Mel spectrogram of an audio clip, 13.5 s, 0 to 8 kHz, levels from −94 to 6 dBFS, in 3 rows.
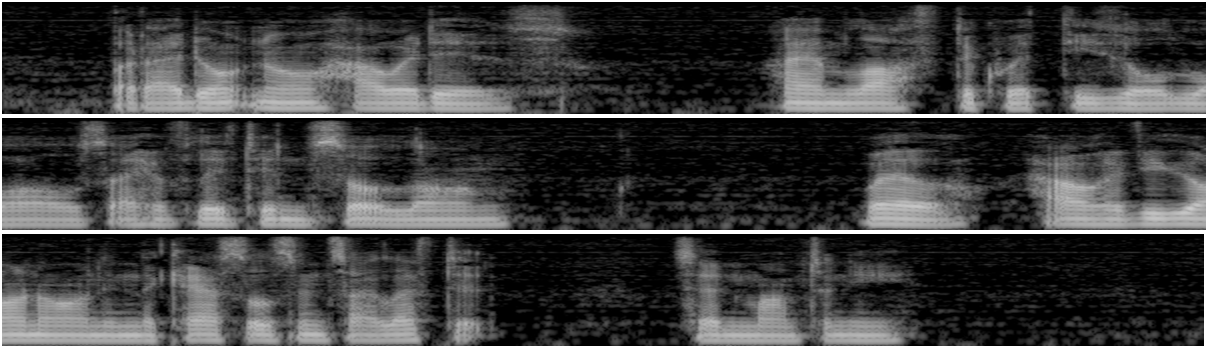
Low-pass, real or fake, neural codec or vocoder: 7.2 kHz; real; none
